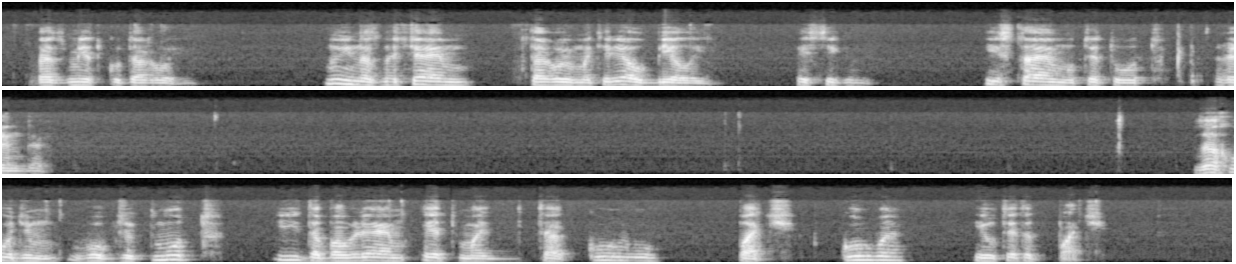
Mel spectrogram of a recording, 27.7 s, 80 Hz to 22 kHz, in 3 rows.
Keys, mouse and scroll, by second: 0.9 shift+click, 1.7-3.8 scroll down 1, 3.8 click, 3.8 scroll down 2, 5.2 click, 9.6 click, 16.6 click, 21.4 click.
